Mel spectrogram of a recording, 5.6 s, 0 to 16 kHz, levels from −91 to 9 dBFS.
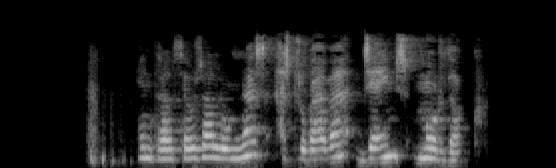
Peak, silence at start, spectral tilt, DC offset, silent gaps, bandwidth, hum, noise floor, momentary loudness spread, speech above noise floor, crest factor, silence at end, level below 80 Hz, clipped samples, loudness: -8 dBFS; 0.9 s; -4 dB/octave; under 0.1%; none; 7.6 kHz; none; -43 dBFS; 11 LU; 20 dB; 16 dB; 0.95 s; -64 dBFS; under 0.1%; -23 LUFS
